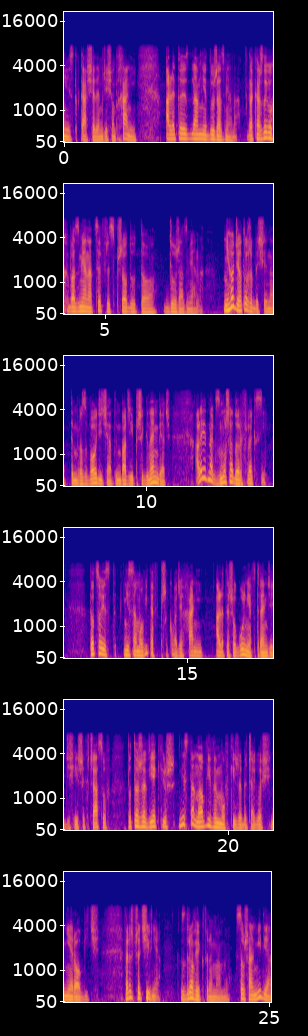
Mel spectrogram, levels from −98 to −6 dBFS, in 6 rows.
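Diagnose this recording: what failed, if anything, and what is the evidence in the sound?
The network stage failed: at two points the radio link weakened and the network forced an AMR rate drop, cutting the wideband codec's speech bits to spend more on error protection. From 11.63 to 14.62 s and again from 19.96 to 21.32 s the speech turns rougher and more synthetic, with no gap and no narrowing of the band. That fits a step down from 12.65 to 8.85 kbit/s, and the clearer HD Voice sound returns each time the rate recovers.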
